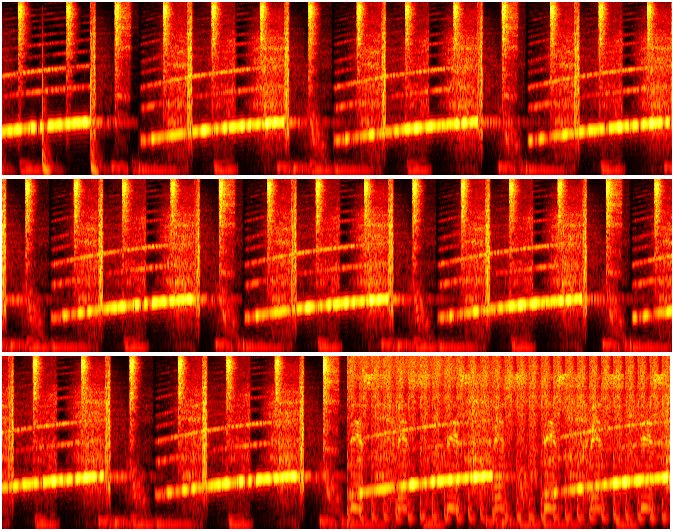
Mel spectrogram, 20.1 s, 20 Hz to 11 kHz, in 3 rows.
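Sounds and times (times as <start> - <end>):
electronic dance music: 0.0 - 20.0.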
